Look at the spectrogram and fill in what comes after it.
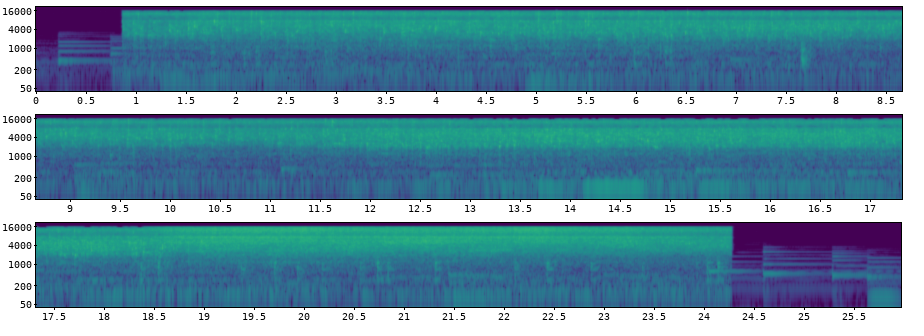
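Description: Giant freshwater prawns frying in hot oil in a wok: a dense, steady sizzle that starts suddenly about a second in and cuts off near the end.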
